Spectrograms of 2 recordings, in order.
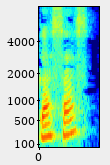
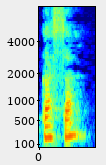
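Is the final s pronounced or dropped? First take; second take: pronounced; dropped. First: The final s is clearly pronounced. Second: The final s is aspirated or dropped.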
